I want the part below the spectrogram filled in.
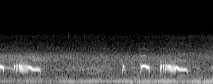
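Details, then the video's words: Spotted dove of Java heard at night: a drawn-out rolling coo, then a pause, then short clipped notes and another long falling coo. "burung tekukur bunyi malam hari"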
